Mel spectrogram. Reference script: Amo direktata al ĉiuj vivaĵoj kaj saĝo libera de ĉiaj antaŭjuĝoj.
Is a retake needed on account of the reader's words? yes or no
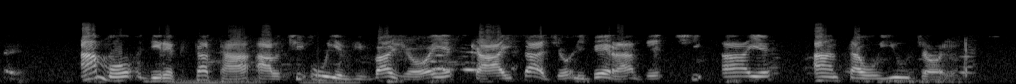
no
